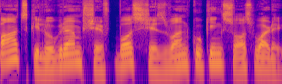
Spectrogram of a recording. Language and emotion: Goan Konkani, neutral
